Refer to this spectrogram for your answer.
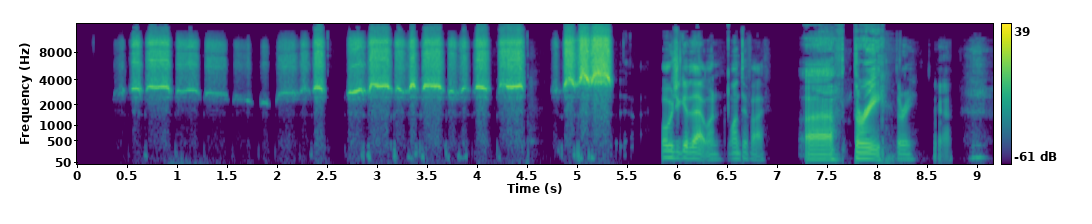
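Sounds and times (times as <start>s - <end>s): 
person whistling in short breathy bursts: 0.4s - 5.4s
speech: 5.8s - 9.1s.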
